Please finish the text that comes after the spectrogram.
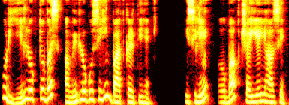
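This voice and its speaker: Woman as an aloof, unhurried young sister-in-law. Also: on the low side, lively intonation, voice pushed down. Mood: cool, snubbing.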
